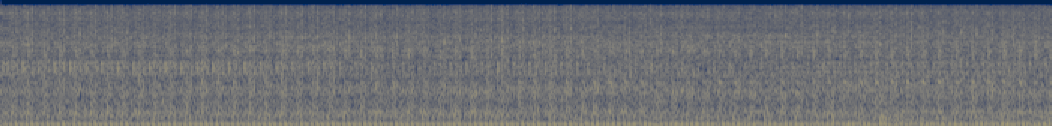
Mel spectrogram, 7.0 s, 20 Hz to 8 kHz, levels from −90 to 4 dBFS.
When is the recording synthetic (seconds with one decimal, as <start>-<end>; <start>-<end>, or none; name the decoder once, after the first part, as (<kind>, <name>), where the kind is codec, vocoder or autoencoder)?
3.9-7.0 (vocoder, Vocos)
